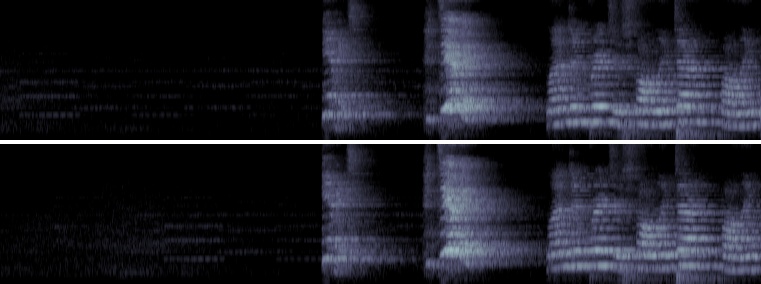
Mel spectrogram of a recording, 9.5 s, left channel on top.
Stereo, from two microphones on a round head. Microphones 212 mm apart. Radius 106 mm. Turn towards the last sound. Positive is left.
turn(degrees=75)  # may be behind; listen again after turning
